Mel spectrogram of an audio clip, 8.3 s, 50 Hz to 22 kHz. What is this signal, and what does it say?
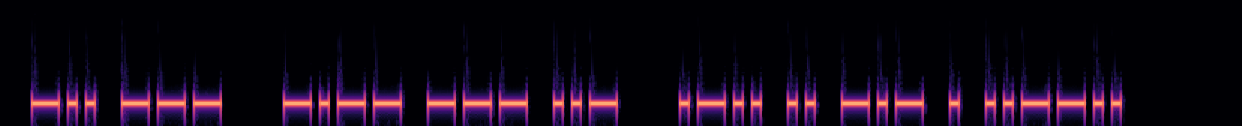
Morse code, heard as a keyed tone, about 21 wpm, 700 Hz. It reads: DO YOU LIKE?
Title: Sentences with 3-Word Phrases - Spoken Beginning - 20wpm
